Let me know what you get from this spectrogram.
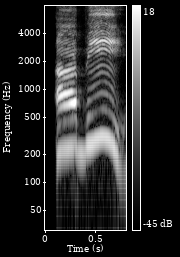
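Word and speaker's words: אבי: Now, Aleph is a silent letter. There's two silent letters in Hebrew, right? Aleph and Ayin, all right? Aleph is a silent letter, but it's pointed with Chetef Patak, so it's going to make a quick ah sound.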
